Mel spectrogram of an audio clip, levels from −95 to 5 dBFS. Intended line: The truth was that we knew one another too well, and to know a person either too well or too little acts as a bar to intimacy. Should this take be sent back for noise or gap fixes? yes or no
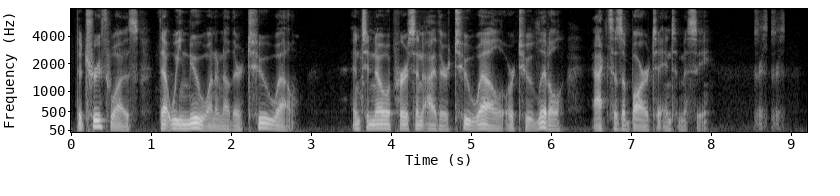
yes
